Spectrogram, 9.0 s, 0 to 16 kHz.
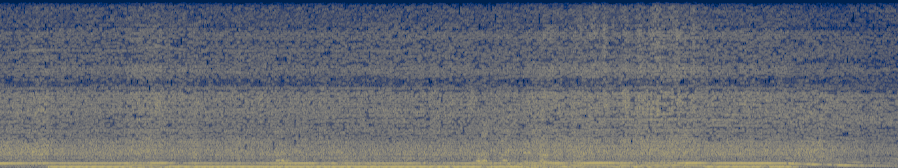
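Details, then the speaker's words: Samsung SU-2911 Jet Propel Light bagless upright vacuum at its first test before servicing: steady motor hum with a thin high whine that sags and winds down at switch-off, a noise from below and no suction. Airflow blockage suspected, not confirmed. "well it's making a lovely noise from somewhere down below and there is no air"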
